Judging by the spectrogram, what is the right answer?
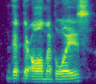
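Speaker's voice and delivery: ordinary delivery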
